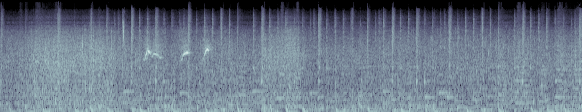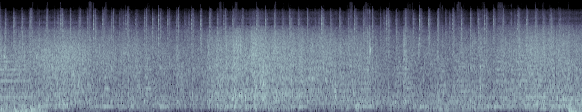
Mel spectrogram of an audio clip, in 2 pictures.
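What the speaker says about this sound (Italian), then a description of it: "Qui siamo sulla scogliera Guardate che mare, ragazzi." Heavy sea surging against a rocky cliff, a steady loud roar of surf with swelling wash and breaking water throughout, no voices over it.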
